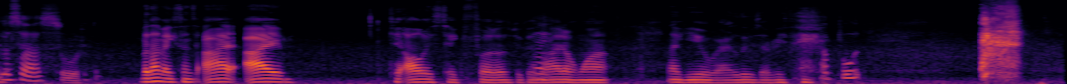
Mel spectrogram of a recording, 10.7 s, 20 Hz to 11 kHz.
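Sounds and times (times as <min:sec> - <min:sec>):
speech: 0:00.0 - 0:03.0, 0:03.9 - 0:08.8
person sneezing: 0:09.8 - 0:10.4.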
